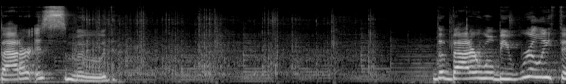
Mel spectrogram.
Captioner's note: motor whirring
